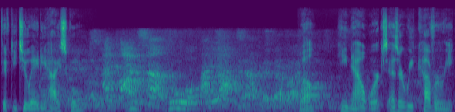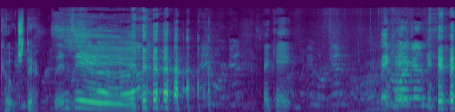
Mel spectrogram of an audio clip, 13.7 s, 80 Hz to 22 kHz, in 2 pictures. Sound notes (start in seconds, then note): 7.7 soundbite inside 5280 high school, young people laughing, greeting each other; 11.1 laughter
